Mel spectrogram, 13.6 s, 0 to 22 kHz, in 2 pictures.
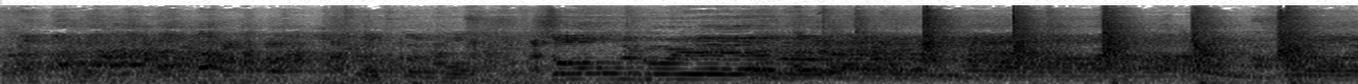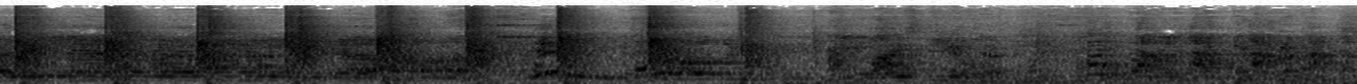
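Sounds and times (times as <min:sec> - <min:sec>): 
laughter: 0:00.0 - 0:13.5
many voices cheering and shouting: 0:03.8 - 0:10.5
audience at a stand-up comedy show clapping rhythmically: 0:04.1 - 0:10.9.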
